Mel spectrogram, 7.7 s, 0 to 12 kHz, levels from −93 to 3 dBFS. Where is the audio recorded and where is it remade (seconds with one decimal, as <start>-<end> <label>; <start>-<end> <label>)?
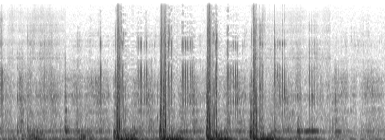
0.0-1.3 remade; 1.3-5.1 recorded; 5.1-6.6 remade; 6.6-7.7 recorded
